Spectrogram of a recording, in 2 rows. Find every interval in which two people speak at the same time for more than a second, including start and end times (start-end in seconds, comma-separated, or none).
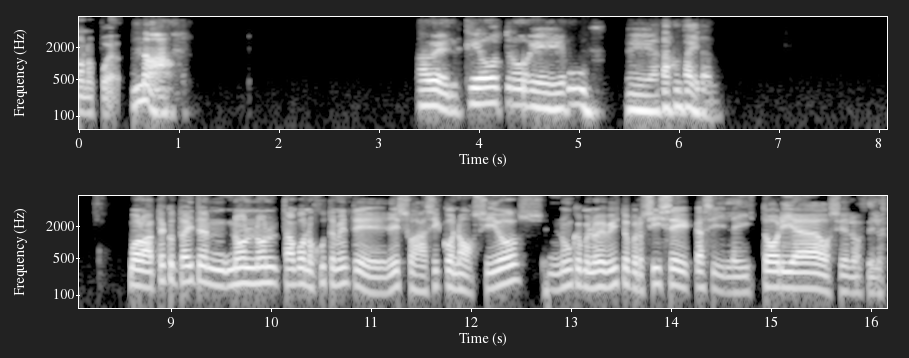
none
